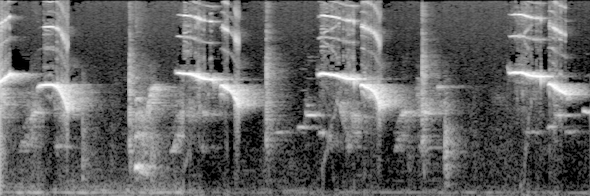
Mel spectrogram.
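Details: White-rumped shama singing to provoke other shamas into answering: clear, high whistles that slide downward, repeated four times about every one and a half seconds, with scattered softer notes and a faint low hum between.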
